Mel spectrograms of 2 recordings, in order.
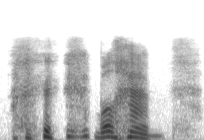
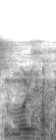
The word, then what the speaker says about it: Mulham: Actually, you were pronouncing it correctly first, because it's not khe, it's mulham. Yeah, mulham. Anyway, okay, yeah, there's no khe.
